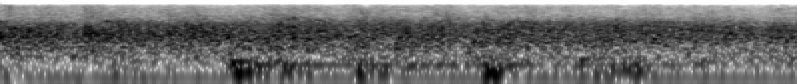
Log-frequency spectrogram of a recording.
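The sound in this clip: Audience applause welcoming a speaker at a church gathering: dense, steady clapping that holds at an even level for about three seconds, with no talk over it.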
